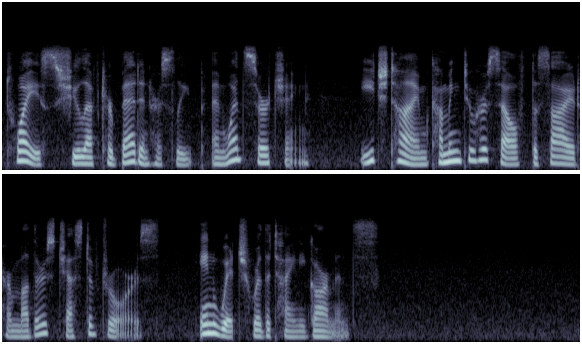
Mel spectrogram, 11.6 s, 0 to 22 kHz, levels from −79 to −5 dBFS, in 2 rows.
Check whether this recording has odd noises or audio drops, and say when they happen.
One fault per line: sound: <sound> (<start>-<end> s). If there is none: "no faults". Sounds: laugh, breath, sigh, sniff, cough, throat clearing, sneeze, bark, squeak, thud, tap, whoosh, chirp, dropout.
no faults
